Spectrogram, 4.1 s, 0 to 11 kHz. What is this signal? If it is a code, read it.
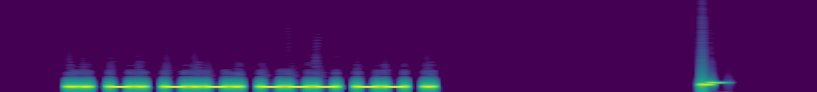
Morse code, heard as a keyed tone, about 34 wpm, 700 Hz. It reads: INCOME
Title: Top 751-1000 Words 35wpm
